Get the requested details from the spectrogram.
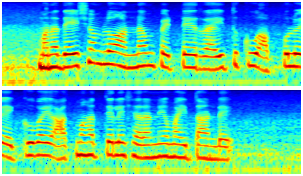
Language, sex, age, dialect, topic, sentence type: Telugu, male, 31-35, Telangana, agriculture, statement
